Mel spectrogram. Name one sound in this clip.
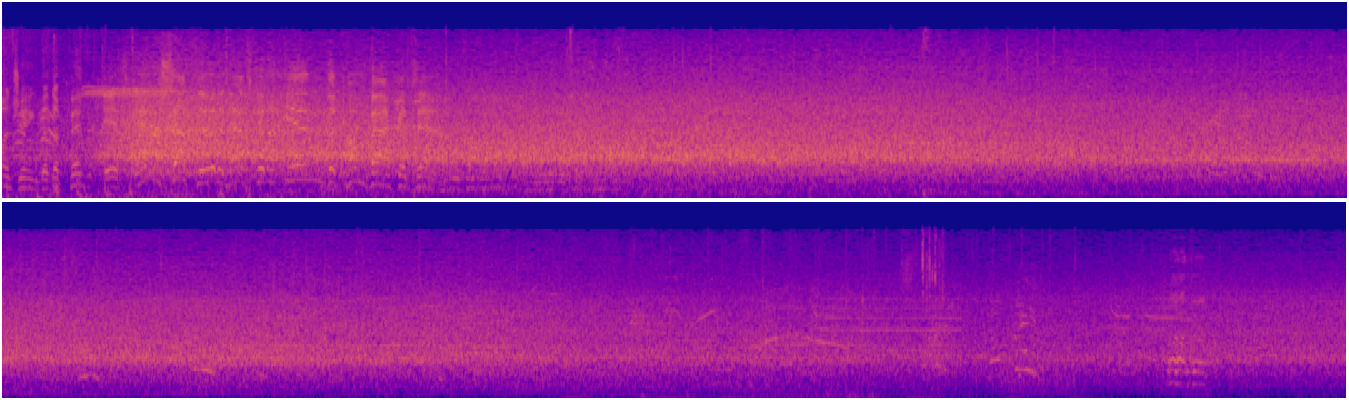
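A large stadium crowd roars and cheers steadily, slowly fading.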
